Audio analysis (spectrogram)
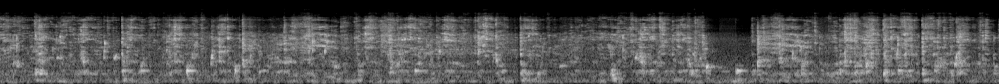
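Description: Pork tocino marinade mixed in a bowl, rapid wet clattering and scraping of a utensil against the bowl in quick repeated strokes, close and loud, with one short pause.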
